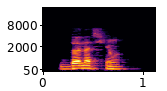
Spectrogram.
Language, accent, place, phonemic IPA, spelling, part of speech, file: French, France, Lyon, /dɔ.na.sjɔ̃/, donation, noun, LL-Q150 (fra)-donation.wav
- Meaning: donation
